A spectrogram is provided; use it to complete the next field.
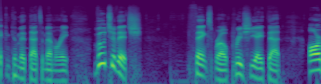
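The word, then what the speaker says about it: Vučević: So, Joshua saying it's pronounced Vucevic.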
